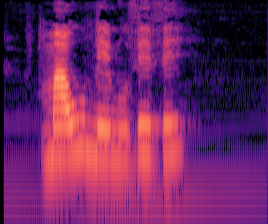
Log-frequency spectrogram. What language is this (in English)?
Aja (Benin)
